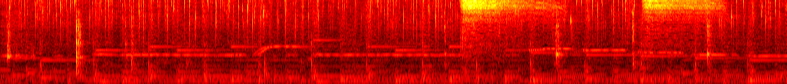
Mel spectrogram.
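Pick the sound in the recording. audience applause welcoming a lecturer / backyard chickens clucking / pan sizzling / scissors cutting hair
pan sizzling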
